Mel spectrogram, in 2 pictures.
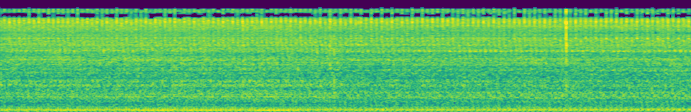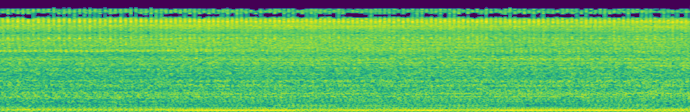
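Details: Honda Silver Wing twin scooter after new spark plugs were fitted for a no-start, around idle and synchronisation adjustment; steady, low, even idle throughout with no misses or knocks — normal idle.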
